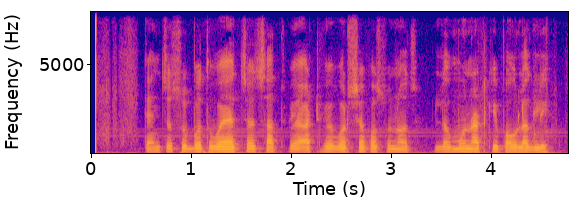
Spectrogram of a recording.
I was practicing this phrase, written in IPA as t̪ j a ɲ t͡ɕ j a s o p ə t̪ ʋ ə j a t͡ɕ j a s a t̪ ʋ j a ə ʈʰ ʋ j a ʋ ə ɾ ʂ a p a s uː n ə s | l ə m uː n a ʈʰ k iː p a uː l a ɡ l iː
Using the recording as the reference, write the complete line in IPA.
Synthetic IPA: t̪ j a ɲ t͡ɕ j a s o b ə t̪ ʋ ə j a t͡ɕ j a s a t̪ ʋ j a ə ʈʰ ʋ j a ʋ ə ɾ ʂ a p a s uː n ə t͡s | l ə m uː n a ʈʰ k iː p a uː l a ɡ l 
